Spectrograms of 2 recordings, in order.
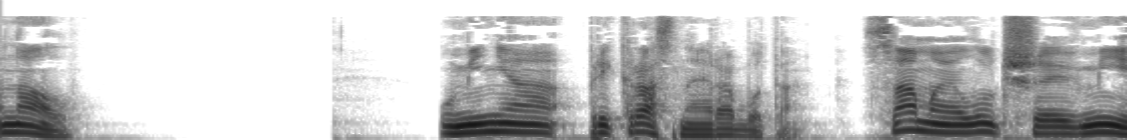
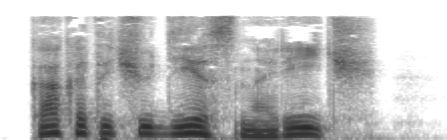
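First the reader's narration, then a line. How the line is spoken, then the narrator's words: Barely audible. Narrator (Russian): еле слышно сказала девушка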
